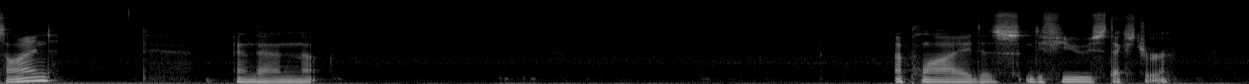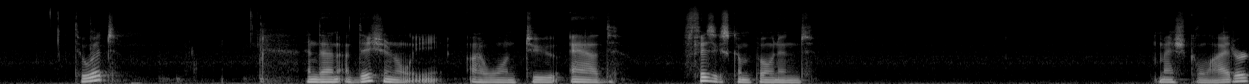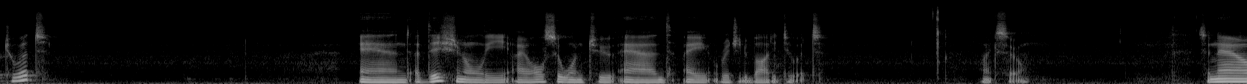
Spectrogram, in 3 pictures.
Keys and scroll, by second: 0.5 f.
